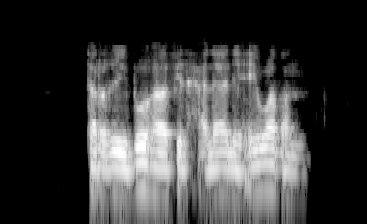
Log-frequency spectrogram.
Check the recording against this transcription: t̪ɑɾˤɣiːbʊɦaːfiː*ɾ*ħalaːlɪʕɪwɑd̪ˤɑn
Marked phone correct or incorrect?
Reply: incorrect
